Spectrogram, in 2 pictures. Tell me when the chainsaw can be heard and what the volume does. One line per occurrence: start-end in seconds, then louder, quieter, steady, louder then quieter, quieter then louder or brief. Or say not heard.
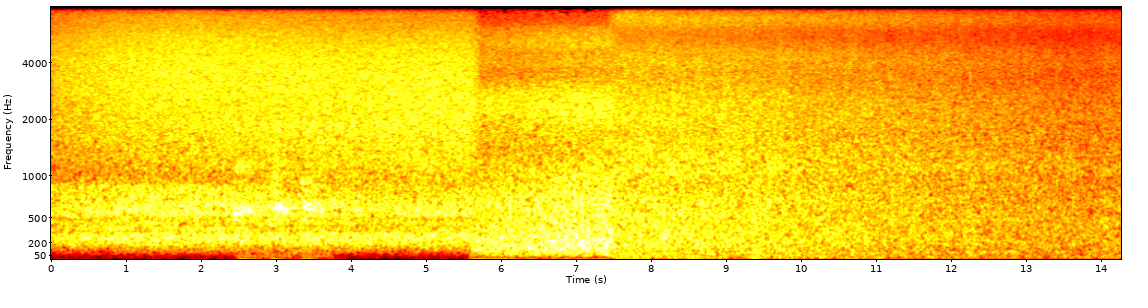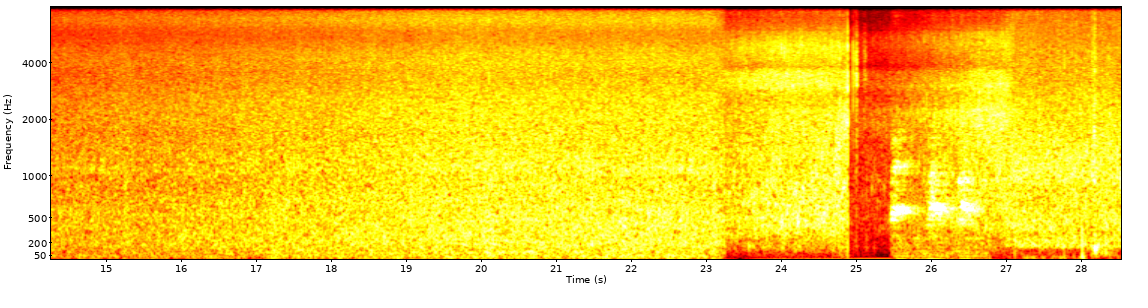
not heard.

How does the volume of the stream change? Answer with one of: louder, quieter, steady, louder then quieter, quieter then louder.
quieter then louder.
